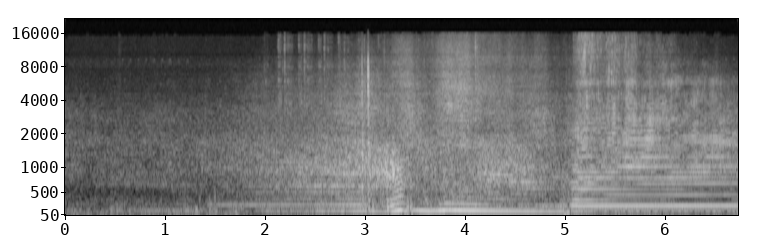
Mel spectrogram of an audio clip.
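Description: A tarmac rally car's engine going past at speed, growing louder to its peak about three to four seconds in, with a quick swing in pitch as it passes, then a steady engine note. About five seconds in the sound changes abruptly to another steady, higher engine note.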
